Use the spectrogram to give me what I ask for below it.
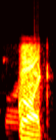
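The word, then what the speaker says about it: caught: सी ए यू जी एस टी कॉट। यहां पे भी जी एच साइलेंट है। यह याद रखना। जब भी किसी वर्ड्स में जी एच टी आएगा उसमें जी एच क्या होता है? साइलेंट होता है।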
